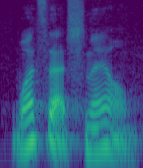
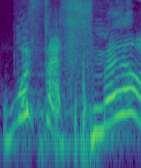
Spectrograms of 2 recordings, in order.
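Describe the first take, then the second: First: It is said in a flat, neutral tone. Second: It is said in a disgusted, repelled tone. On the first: "You never say it like that" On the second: "if it's that bad smell, it's like"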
